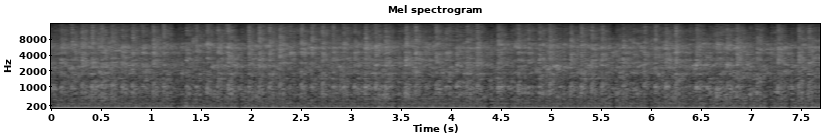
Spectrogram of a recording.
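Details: Triumph Trident T150 triple, first start, choke open, idle screw wound up, carbs not yet adjusted: fast droning tickover with small occasional dips in the beat; owner notes the recording sounds stranger than in real life.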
